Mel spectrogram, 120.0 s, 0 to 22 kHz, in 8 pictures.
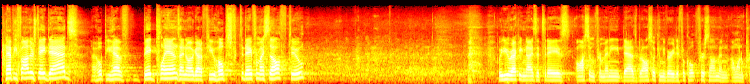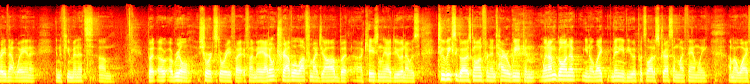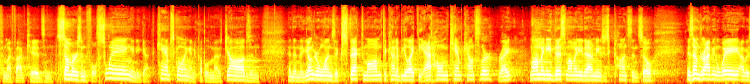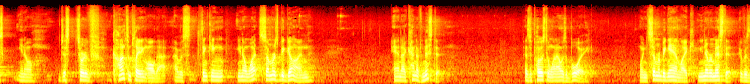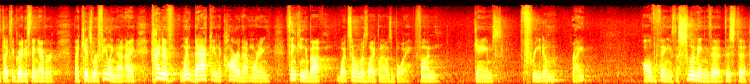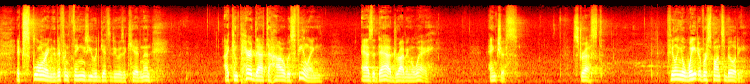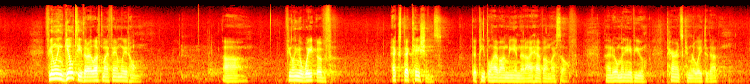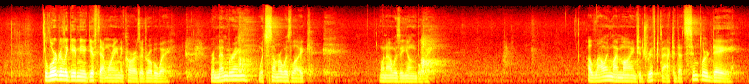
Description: GCC-OJ-June-18-Sermon.mp3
